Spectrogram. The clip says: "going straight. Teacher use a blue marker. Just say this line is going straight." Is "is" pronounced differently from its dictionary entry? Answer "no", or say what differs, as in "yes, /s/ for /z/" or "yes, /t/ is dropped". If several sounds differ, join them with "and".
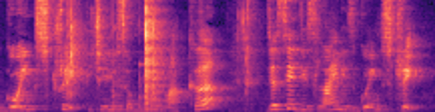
yes, /s/ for /z/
